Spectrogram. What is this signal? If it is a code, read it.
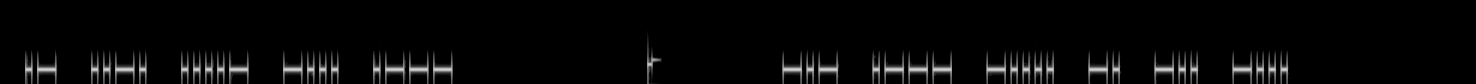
Morse code, heard as a keyed tone, about 20 wpm, spaced as for 15 wpm, 700 Hz. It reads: AF4BJ KJ6NDB
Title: 231 Lesson 37g - Letter x - Call Signs 20wpm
